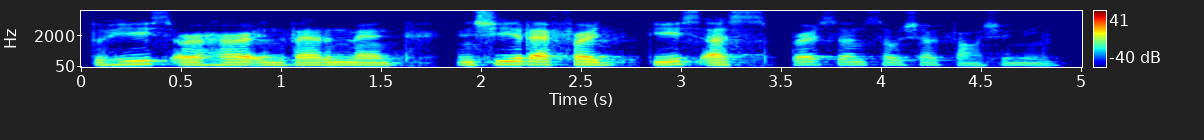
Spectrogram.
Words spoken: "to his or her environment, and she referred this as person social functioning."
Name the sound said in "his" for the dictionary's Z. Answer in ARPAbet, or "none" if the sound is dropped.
S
